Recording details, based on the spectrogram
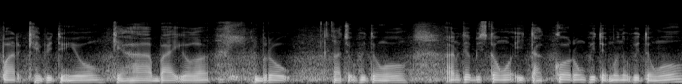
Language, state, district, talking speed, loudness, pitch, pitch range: Kokborok, Tripura, West Tripura, 115 wpm, -18 LUFS, 100 Hz, 95-105 Hz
